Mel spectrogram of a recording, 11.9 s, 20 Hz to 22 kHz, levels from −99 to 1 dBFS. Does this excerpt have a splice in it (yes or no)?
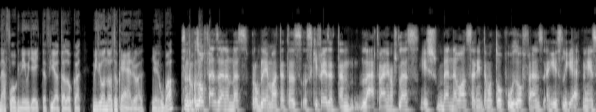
no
